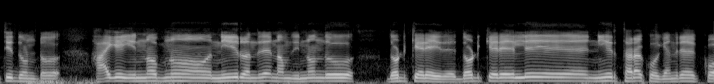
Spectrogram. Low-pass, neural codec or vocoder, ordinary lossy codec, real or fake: none; codec, 16 kHz, 6 kbps, DAC; none; fake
